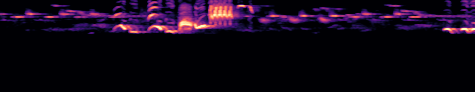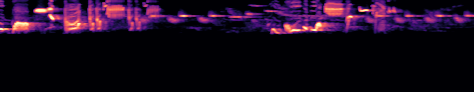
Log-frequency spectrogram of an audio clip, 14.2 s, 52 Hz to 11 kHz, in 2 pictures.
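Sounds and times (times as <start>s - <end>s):
Common blackbird Turdus merula twittering and chirping: 0.3s - 14.2s.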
